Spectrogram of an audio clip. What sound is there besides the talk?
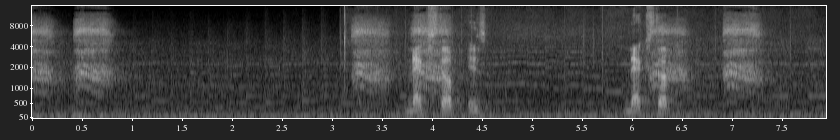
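crow cawing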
